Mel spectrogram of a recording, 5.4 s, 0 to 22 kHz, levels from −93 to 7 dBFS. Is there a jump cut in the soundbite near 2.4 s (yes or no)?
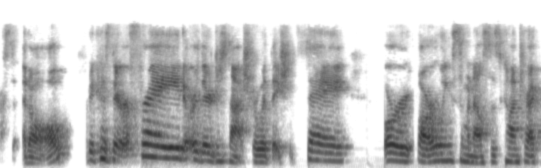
no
